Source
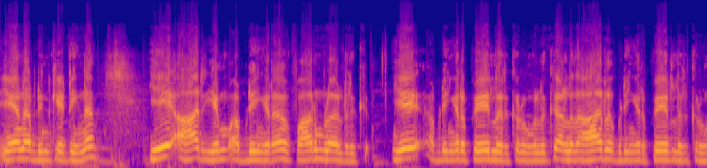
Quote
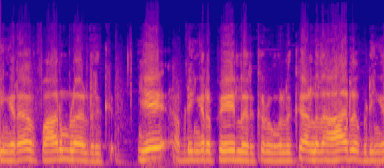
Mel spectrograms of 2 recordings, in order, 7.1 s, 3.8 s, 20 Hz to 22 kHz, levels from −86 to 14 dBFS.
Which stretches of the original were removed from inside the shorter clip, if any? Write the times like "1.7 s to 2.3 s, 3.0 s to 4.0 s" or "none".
none

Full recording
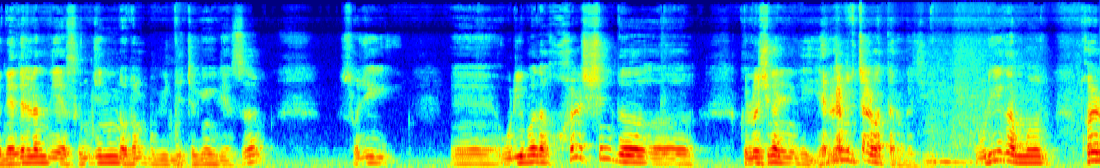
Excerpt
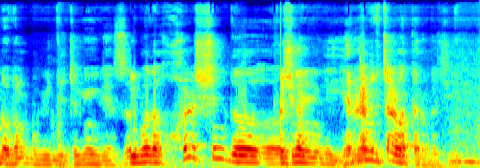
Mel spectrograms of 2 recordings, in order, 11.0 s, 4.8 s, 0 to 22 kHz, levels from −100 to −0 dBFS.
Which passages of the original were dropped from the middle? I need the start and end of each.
2.5 s to 5.2 s, 6.7 s to 7.6 s

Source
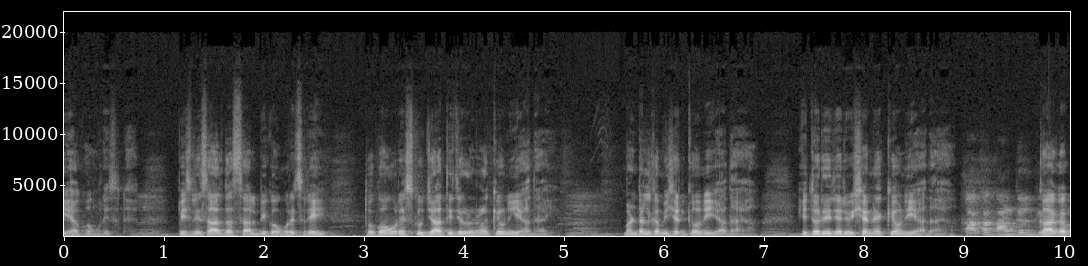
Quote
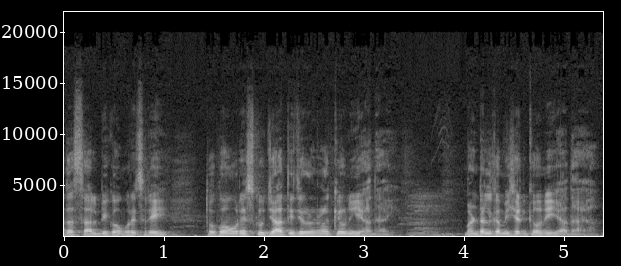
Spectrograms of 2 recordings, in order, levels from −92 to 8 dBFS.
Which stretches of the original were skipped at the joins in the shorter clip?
none

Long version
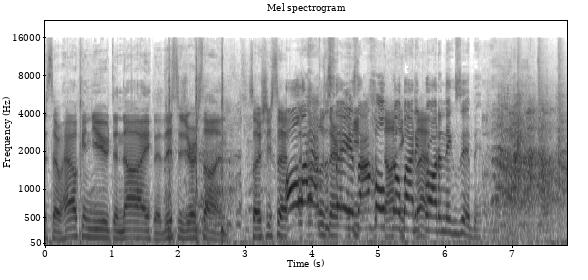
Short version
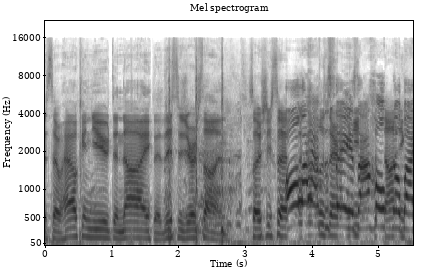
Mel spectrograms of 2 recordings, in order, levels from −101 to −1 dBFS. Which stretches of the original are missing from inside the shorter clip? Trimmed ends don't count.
none

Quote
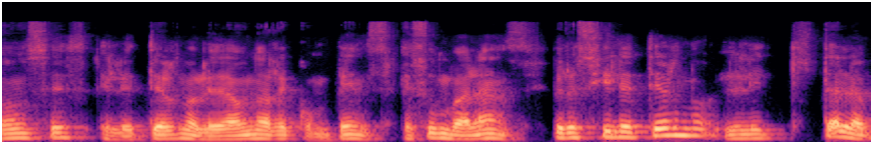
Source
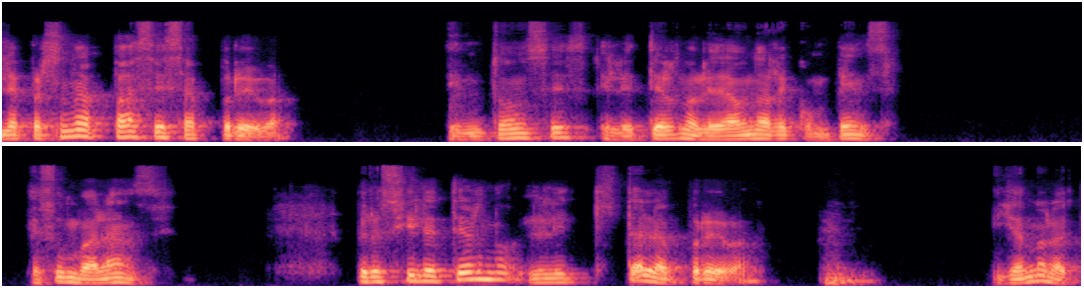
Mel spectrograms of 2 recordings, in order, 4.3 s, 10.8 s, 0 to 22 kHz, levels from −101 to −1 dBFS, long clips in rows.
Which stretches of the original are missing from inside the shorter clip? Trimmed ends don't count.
4.4 s to 5.5 s, 6.2 s to 7.0 s

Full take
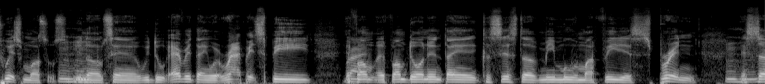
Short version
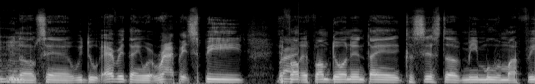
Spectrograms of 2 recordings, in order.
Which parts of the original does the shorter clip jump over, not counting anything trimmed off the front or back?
3.7 s to 3.8 s

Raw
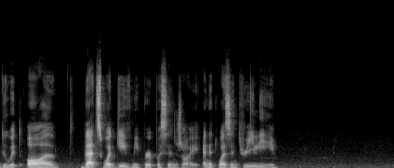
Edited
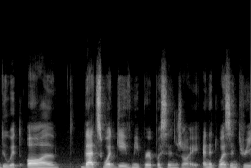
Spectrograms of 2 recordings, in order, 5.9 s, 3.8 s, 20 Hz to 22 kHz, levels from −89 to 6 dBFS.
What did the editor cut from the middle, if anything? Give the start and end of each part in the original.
none

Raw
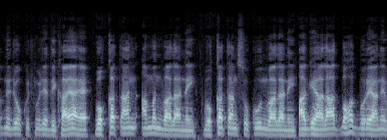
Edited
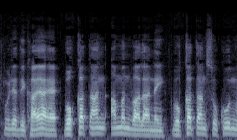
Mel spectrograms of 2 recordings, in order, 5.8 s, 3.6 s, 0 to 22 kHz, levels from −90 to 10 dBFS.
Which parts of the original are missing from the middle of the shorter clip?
none

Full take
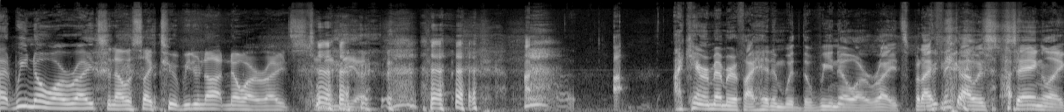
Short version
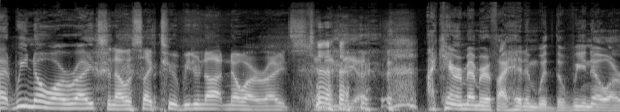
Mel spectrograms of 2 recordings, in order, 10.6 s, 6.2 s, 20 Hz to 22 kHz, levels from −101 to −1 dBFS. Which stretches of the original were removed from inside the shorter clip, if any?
4.2 s to 6.7 s

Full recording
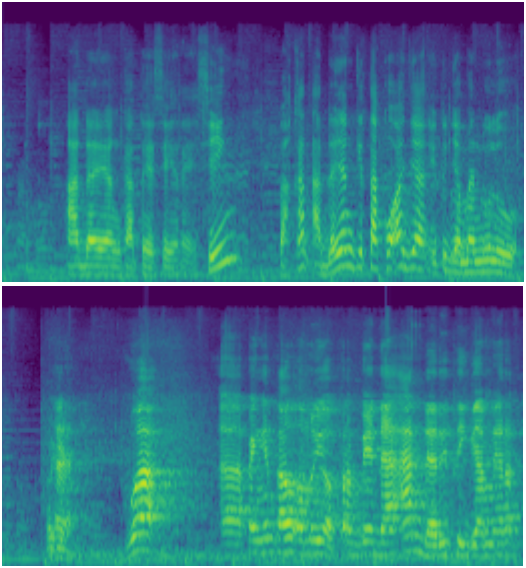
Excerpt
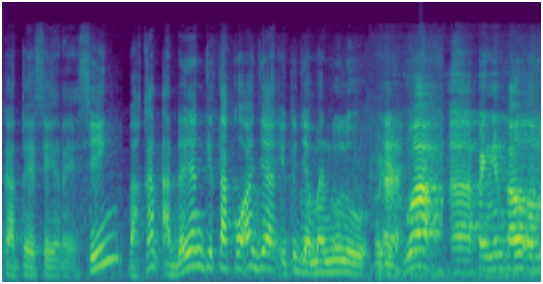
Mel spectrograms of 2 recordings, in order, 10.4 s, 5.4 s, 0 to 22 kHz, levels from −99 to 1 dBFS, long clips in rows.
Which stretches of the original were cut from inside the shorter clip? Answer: 2.4 s to 2.7 s, 5.3 s to 6.3 s, 6.9 s to 7.3 s

